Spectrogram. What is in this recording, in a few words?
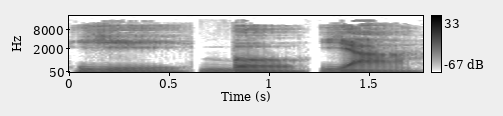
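"yiboya", concatenated syllables; Affixing experiment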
